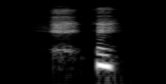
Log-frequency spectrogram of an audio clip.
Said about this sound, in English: Sorry, had a bit of a yawn there.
